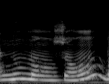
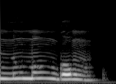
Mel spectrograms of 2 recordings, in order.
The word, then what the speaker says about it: mangeons: Vai ter esse e ali, né? Pra gente não falar nous mangons. Então, esse e, ele ajuda na pronúncia.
